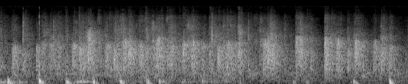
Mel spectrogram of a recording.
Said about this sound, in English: Let's give them both another hand clap.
